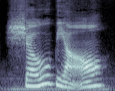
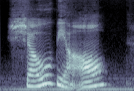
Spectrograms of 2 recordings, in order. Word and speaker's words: 手表: 자, 마지막 단어는 手表, 手表. 자, 삼성이기 때문에 이성 삼성으로 발음되는 거에 주의를 해주시고요.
